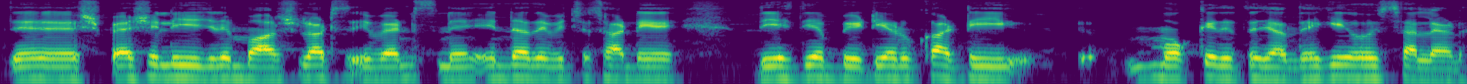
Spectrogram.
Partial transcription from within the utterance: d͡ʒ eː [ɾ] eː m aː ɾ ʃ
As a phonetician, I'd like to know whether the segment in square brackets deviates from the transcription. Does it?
yes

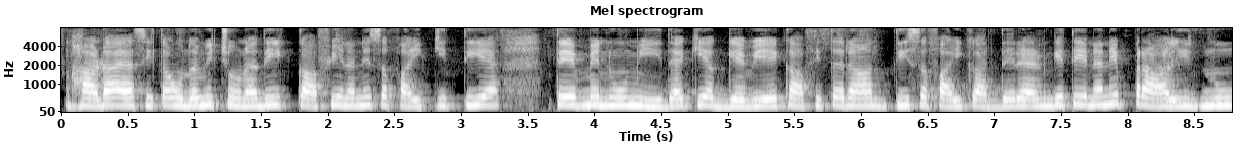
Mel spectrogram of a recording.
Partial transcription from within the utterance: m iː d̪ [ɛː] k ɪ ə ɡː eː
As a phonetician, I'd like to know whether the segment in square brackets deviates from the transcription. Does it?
no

